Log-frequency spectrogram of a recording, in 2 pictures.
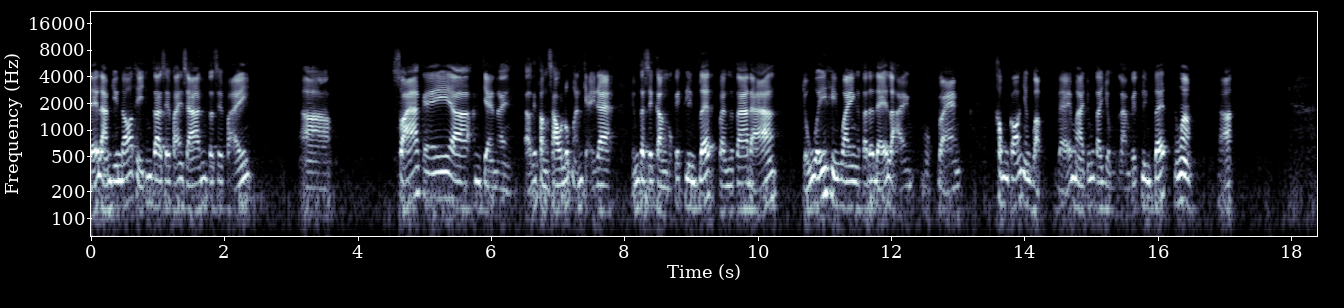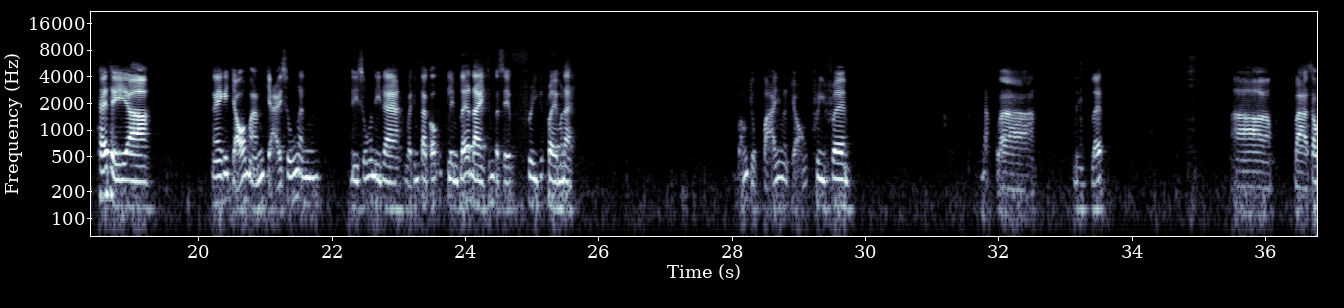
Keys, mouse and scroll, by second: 1.5-6.5 drag, 8.3-13.0 drag, 25.1 click, 26.7 ctrl+d, 27.3 right click, 29.5 click, 30.3 click, 30.9 click, 31.3 Return, 32.1-34.2 typing, 36.1 click, 36.6 click.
